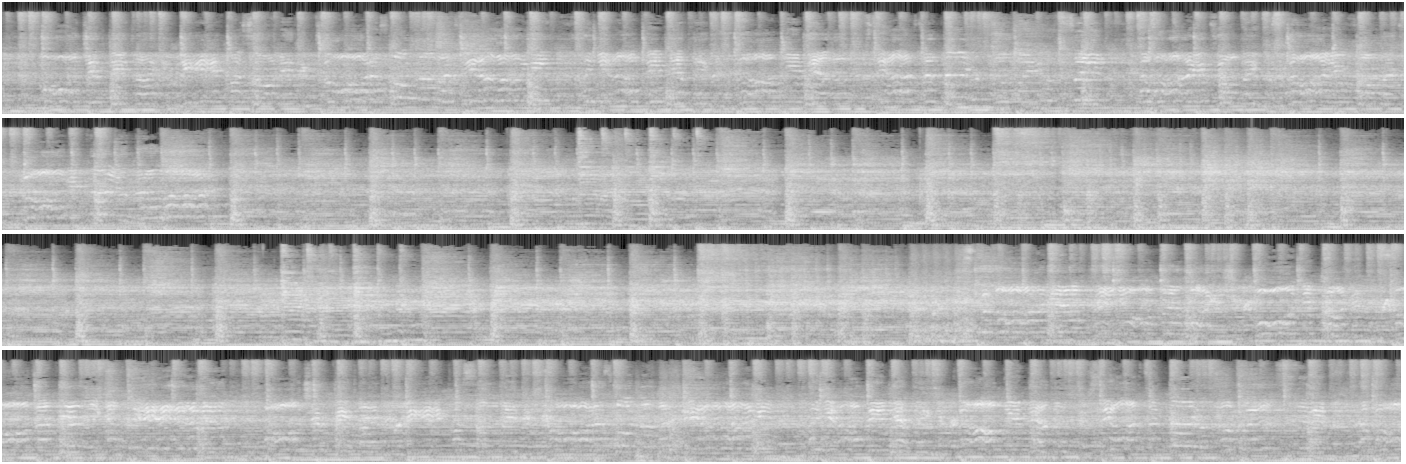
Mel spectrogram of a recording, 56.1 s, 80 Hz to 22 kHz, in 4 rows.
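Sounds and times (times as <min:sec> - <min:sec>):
metal band playing: 0:00.0 - 0:56.0
woman singing: 0:00.3 - 0:16.8, 0:37.6 - 0:56.0.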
